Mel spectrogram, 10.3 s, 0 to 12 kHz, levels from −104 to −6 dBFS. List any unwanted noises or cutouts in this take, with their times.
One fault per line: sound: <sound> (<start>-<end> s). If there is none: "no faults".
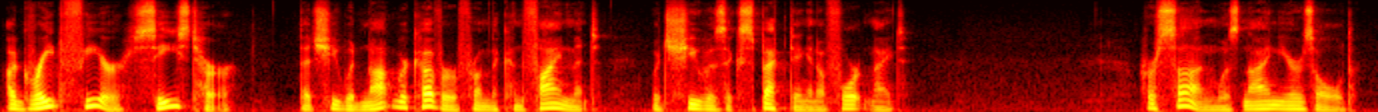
no faults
